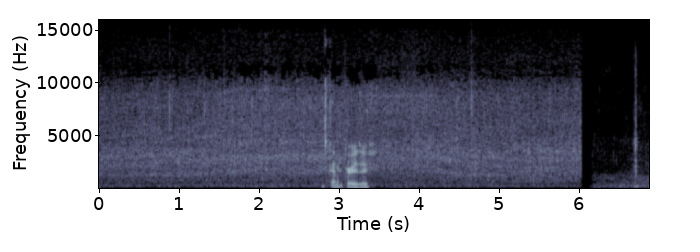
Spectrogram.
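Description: Water flowing steadily through a roadside ditch beside a railroad, a constant rushing trickle and gurgle that runs throughout, with a person speaking briefly over it.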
